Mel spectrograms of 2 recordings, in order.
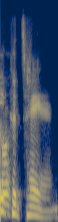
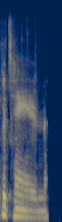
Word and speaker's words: Kitaen: Tawny Kitaen. Tawny Kitaen.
